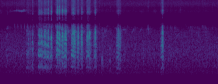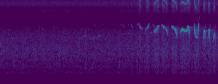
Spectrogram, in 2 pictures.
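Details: Fieldfares by a river flying past close by: a harsh rattling chatter of rapid clicking bursts in the first two seconds, a lone click, then thin high chirps toward the end over steady background hiss.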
